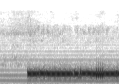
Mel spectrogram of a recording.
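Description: A steady electronic ringback tone on an outgoing phone call starts after a brief quiet moment and holds as one continuous, fairly loud burst, with no voices.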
